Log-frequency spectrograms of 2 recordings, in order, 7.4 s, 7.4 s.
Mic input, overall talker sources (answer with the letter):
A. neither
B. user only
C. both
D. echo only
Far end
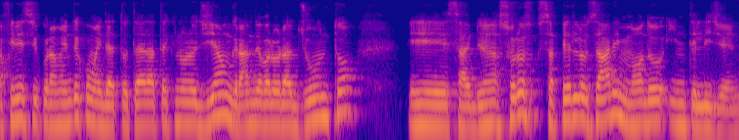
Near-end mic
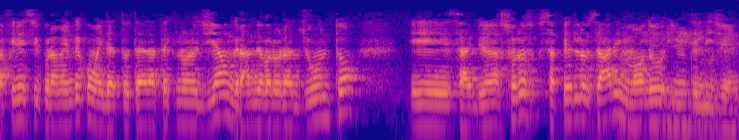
C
